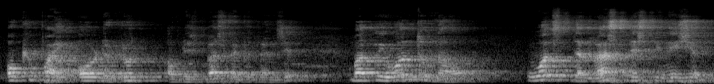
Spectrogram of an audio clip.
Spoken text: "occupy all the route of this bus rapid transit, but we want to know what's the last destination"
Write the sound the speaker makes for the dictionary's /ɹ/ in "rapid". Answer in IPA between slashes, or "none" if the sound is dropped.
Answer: /l/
